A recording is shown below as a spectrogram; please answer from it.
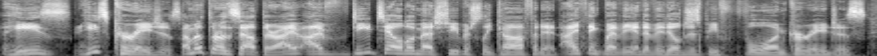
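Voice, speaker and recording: A man's voice: on the high side, animated, quick pace, bright, forceful tone, no echo, studio quality. A man hosting a casual podcast discussion, talking enthusiastically in rambling bursts with frequent restarts. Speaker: podcast host.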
